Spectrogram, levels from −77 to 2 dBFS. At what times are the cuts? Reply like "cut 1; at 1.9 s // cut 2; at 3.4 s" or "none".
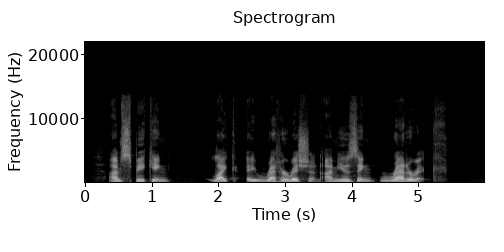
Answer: none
